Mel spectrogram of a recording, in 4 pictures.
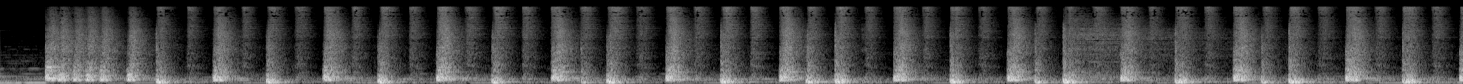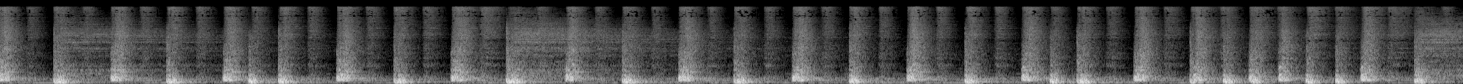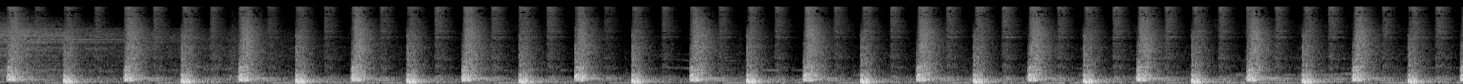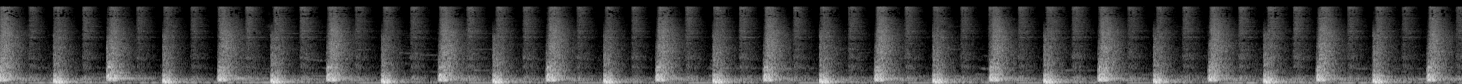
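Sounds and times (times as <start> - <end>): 
drum kit: 0.0 - 58.5.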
